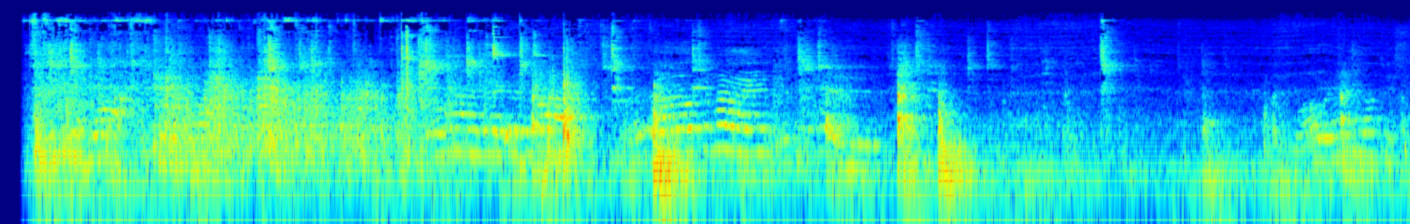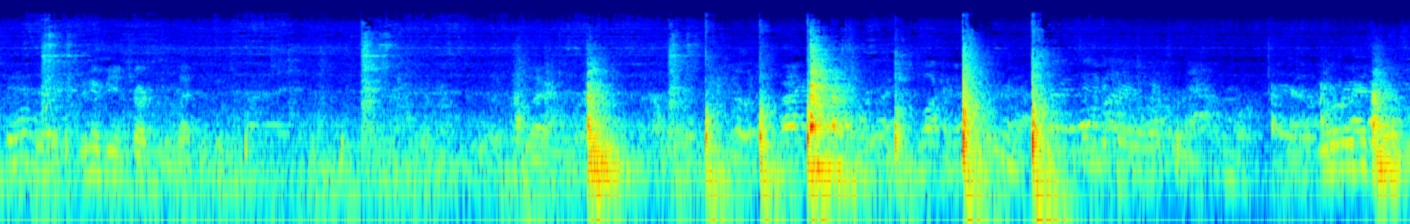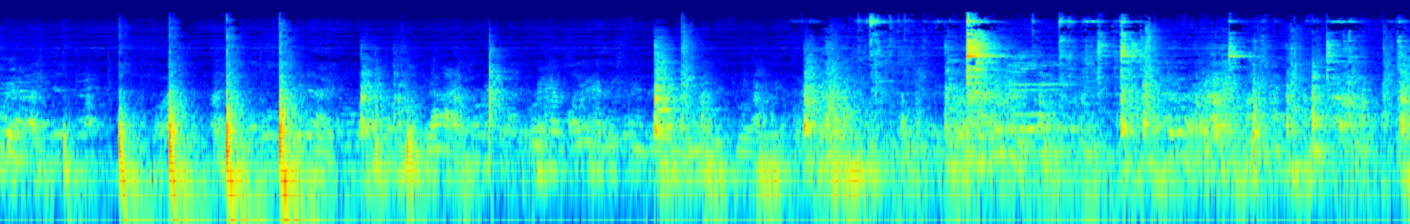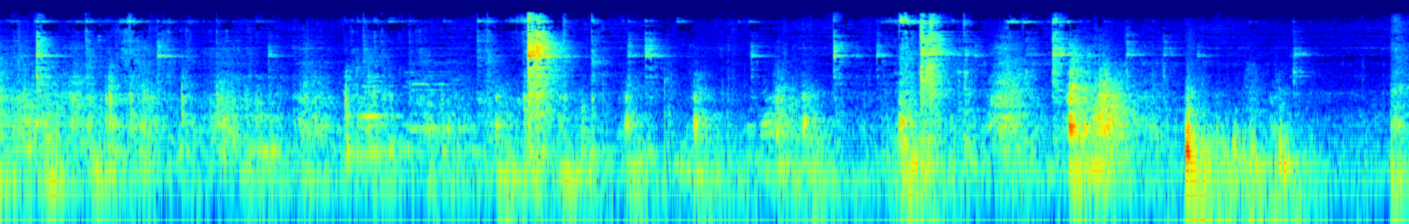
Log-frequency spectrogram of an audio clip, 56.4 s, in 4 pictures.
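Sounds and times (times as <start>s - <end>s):
chain moving: 0.2s - 21.2s, 36.2s - 54.5s
construction site voices: 0.3s - 11.0s, 12.0s - 54.4s.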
